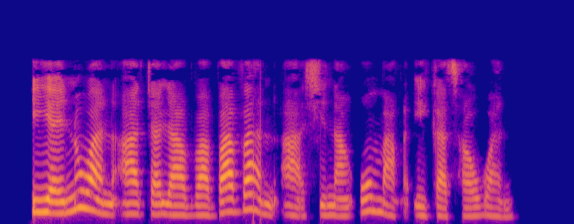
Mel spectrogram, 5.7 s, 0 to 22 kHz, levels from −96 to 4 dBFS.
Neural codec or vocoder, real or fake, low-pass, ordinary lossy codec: none; real; 7.2 kHz; MP3, 64 kbps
